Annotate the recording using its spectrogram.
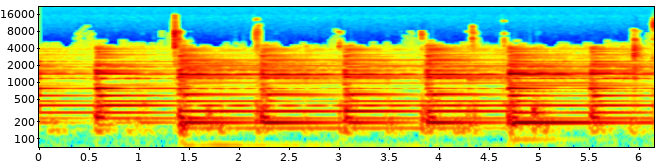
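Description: Piano playing a slow two-chord pattern of G minor and E flat major, a chord struck about every 0.8 seconds and left to ring and fade before the next.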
